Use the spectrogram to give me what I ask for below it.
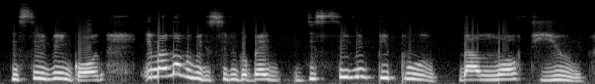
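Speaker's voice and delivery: ordinary talk, nothing marked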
